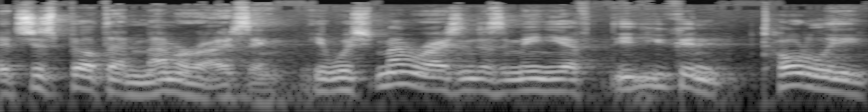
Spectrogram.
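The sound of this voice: Lively intonation marks a man's fairly quick delivery.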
